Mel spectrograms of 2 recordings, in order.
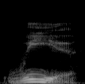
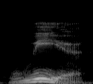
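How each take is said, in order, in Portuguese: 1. Soa como a palavra 'we'. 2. Soa como a palavra 'we'.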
